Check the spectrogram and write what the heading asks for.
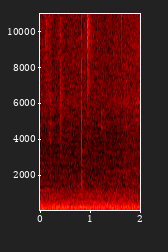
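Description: A steady low rumble of background room noise, with two faint clicks about half a second and a second in.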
